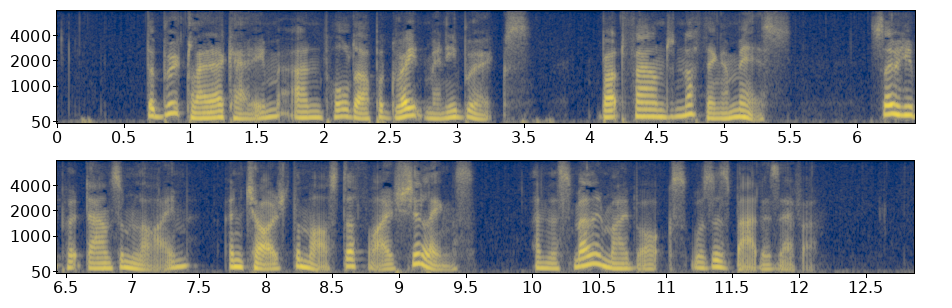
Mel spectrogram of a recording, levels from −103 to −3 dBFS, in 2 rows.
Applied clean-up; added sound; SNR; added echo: none; none; none; none.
